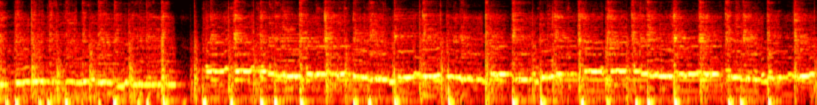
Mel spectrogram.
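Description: Macedonian folk dance music: a melody instrument plays over a steady, quick beat. About two seconds in the tune breaks off briefly, then resumes at a higher pitch.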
